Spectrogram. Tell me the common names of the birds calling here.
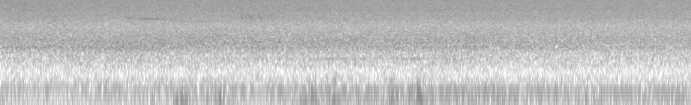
Black-capped Chickadee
